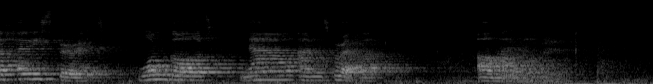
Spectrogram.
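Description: A choir of men and women sings together, echoing in a large hall.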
